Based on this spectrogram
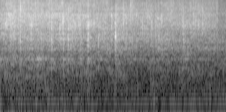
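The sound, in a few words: small onions sizzling as they fry in hot oil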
